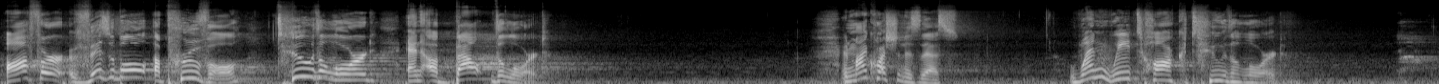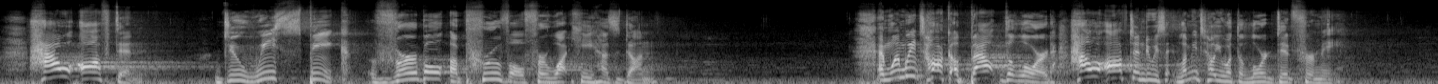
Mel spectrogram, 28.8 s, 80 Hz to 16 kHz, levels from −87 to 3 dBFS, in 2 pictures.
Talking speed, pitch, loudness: 115 wpm, 200 Hz, -23 LUFS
